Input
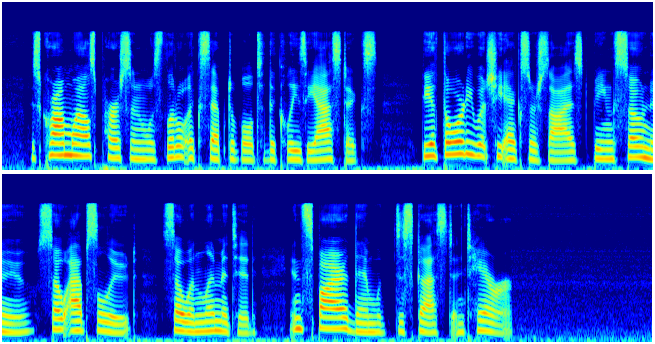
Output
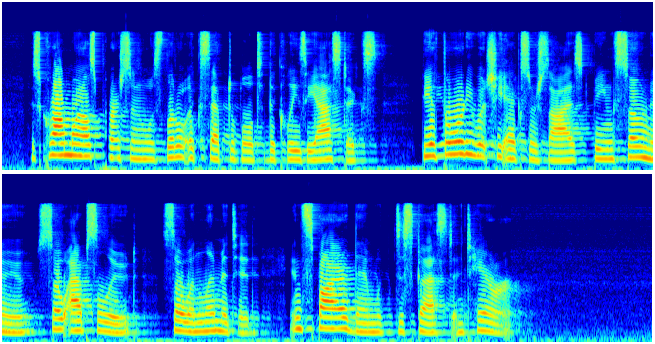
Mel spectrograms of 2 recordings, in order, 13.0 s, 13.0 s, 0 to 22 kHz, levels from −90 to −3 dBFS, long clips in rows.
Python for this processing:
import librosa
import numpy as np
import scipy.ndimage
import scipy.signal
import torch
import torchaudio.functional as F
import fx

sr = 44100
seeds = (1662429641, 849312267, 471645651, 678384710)

y = fx.comb_fb(x, sr, f0_hz=160.0, decay_s=0.34, harmonics='all', damping=0.0, mix_pct=40)
y = fx.echo_filtered(y, sr, ms=113, feedback_pct=39, hz=2100.0, wet_db=-17.5)
y = fx.transformer_sat(y, sr, knee_hz=1100.0)
y = y * 10.0 ** (7.0 / 20.0)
